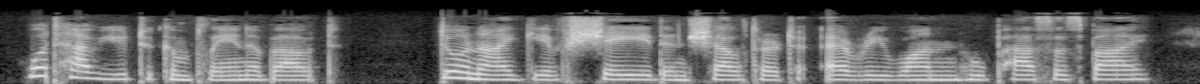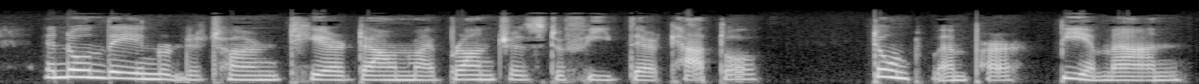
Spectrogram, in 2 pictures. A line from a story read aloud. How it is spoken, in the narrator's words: the peepal tree replied coldly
